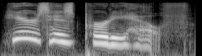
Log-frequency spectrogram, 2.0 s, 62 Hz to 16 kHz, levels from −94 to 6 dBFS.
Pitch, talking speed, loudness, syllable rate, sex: 240 Hz, 120 wpm, -14 LUFS, 3.4 syllables/s, female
